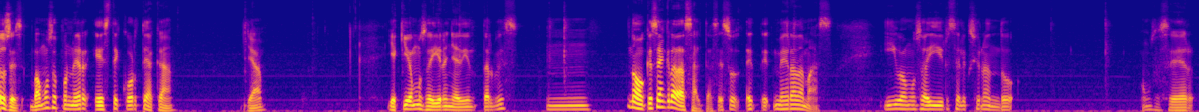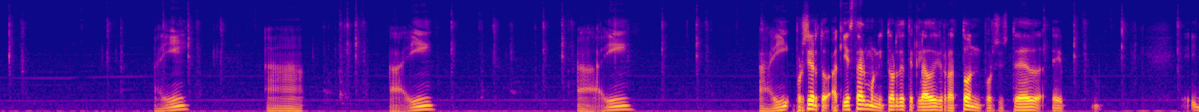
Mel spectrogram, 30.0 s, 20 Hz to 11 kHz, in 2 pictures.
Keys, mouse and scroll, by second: 1.1 click, 3.2 click, 3.7-5.1 middle drag, 6.8 ctrl+r, 7.9 Escape, 9.0 middle click, 10.2 click, 16.2 ctrl+r, 16.9 click, 17.4 Escape, 18.4 ctrl+r, 18.8 ctrl+Escape, 19.1 ctrl+click, 20.5 ctrl+r, 20.9 ctrl+click, 22.2 ctrl+Escape, 23.0 ctrl+r, 23.4 ctrl+click, 23.7 ctrl+Escape, 24.8 ctrl+r, 25.1 ctrl+click, 25.6 Escape, 29.5 ctrl+r, 29.9 ctrl+click.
